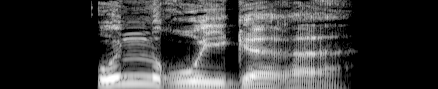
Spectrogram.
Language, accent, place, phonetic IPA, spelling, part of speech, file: German, Germany, Berlin, [ˈʊnʁuːɪɡəʁə], unruhigere, adjective, De-unruhigere.ogg
- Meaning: inflection of unruhig: 1. strong/mixed nominative/accusative feminine singular comparative degree 2. strong nominative/accusative plural comparative degree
